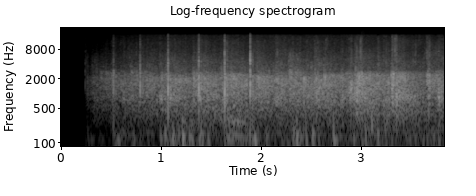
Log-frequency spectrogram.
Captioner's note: audience applauds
